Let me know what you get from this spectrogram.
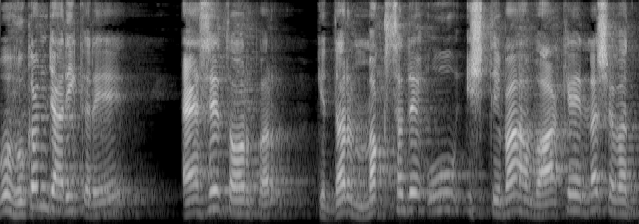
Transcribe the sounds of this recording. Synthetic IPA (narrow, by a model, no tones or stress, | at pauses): ʋoɦʊkəmd͡ʒaːɾikɐɾeː | ɛːset̪ɔːɾpɐɾ | ked̪ɐɾmɐqsəd̪eʔuːɪʃt̪ɪbaːɦʋaːkenɐʃɐʋət̪̚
